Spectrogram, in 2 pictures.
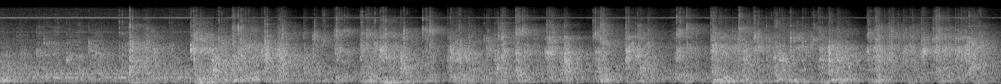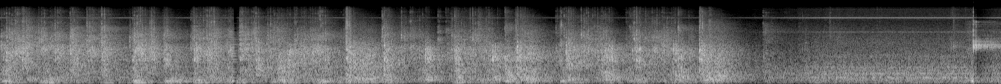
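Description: Tap shoes of a group of dancers striking the stage floor in a rapid, dense clatter of taps, dying away near the end.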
